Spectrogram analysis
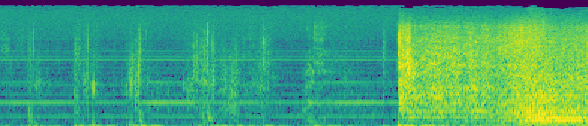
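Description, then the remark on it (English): A Cherokee SUV's engine, after loose wires under it were reattached, cranks with a rapid, rhythmic chug of the starter for a few seconds as the ignition is turned, then catches and roars to life, the running engine growing louder and steady. “Getting back on his feet, he moves to the driver's side and turns the ignition.”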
